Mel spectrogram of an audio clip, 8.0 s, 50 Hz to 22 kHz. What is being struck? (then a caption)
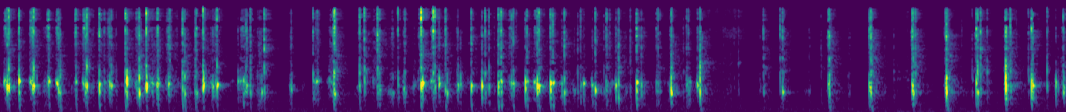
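Small plastic spray bottle with cap. Fingernails tap quickly on the body and cap of a small black plastic cosmetic spray bottle with a cap. A rapid stream of short, dry plastic clicks centers around 940 Hz, dense at first, then thinning into sparser taps with brief pauses toward the end.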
